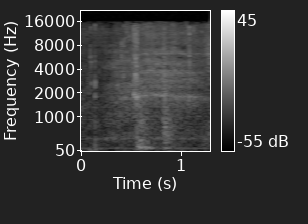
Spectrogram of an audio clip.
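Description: Soft, wet mouth smacks from someone with a sore throat sucking on a throat lozenge in a studio: a couple of brief clicking smacks in quick succession against a quiet background, with no talking.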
